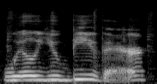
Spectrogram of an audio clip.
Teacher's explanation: Upward pitch on there. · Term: rising intonation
